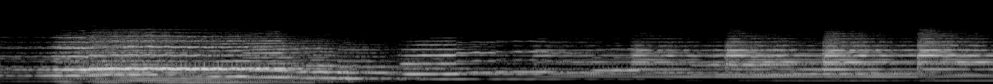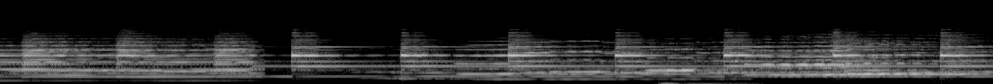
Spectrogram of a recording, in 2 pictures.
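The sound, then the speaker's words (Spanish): Church bells peal for a Corpus Christi feast at a village church, loud and alone: a sustained ringing chord gives way to many rhythmic, repeated strikes with bright, overlapping metallic tones. “Las campanas voltearon y repicaron largo tiempo.”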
